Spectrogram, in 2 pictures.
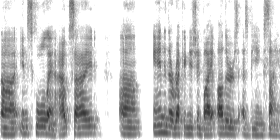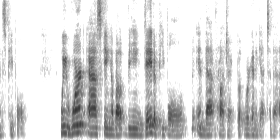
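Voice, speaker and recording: A man speaks at a moderate pace with a fairly high pitch. He has an unremarkable speaking voice, and the background is quiet. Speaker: professor, education researcher. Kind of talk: academic seminar talk. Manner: frequent fillers (um, uh).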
